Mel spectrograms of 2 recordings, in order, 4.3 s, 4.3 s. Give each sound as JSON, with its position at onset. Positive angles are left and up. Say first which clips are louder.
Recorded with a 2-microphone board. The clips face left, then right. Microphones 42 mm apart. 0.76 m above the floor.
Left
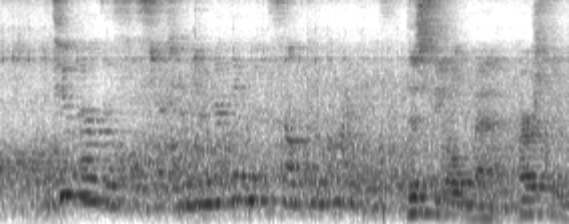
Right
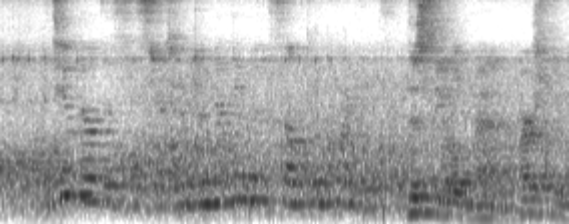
{"t": 0.3, "sound": "a woman speaking", "louder": "left 2 dB", "side_deg": 40, "distance_m": 1.4}
{"t": 3.0, "sound": "a man speaking", "louder": "left 2 dB", "side_deg": 55, "distance_m": 1.5}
